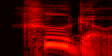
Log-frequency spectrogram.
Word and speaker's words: Kudo: So it's karado, but you don't say that in Japanese. You call it kudo. It changes when you put only 2 together. So the pronunciation changed.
